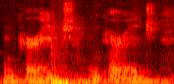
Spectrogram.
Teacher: you want to make sure that your voice is on j · that vowel a little longer before your sound so in courage i have the length on my second stressed syllable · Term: j sound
